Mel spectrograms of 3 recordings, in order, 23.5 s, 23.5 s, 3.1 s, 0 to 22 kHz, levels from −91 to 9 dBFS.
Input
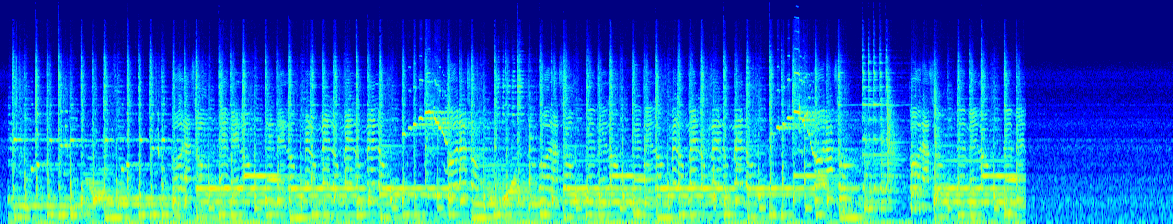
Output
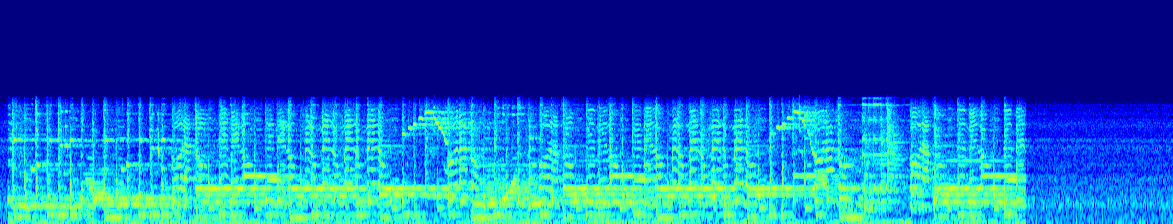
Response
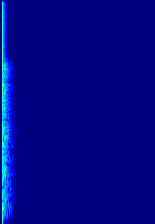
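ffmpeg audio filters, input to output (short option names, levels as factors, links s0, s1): -filter_complex "[0:a]acompressor=threshold=0.0251:ratio=3,asplit=2[s0][s1];[1:a]atrim=start_sample=2205,highshelf=f=7300:g=2.5[s2];[s1][s2]afir=irnorm=-1:irlink=0,volume=0.224[s3];[s0][s3]amix=inputs=2:normalize=0" -ar 8000 -c:a adpcm_g726 -b:a 32k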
